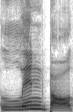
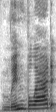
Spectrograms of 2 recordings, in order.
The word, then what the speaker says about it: Lindblad: And Red Bull applied for a super license exemption for 17-year-old Lindbald. Is that how you pronounce it? Lindblad. I think I'm putting in. It's Lindblad is the way you wrote it.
